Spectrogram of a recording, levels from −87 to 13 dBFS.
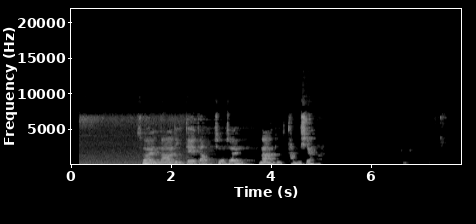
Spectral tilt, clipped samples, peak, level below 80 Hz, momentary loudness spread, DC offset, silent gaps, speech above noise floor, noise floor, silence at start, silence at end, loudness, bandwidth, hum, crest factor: -4.5 dB/octave; under 0.1%; -14 dBFS; -60 dBFS; 21 LU; under 0.1%; none; 21 dB; -52 dBFS; 0.15 s; 2.8 s; -31 LUFS; 9.4 kHz; none; 20 dB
